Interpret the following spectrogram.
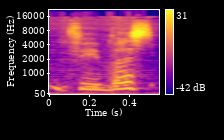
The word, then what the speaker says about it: Phoebus: यूज़ होता है, और इसकी प्रोनाउंसिएशन हम फीबस ही करेंगे, जैसे कि हम फिनिक्स को कहते हैं, फिनिक्स की प्रोनाउंसिएशन करते हैं।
